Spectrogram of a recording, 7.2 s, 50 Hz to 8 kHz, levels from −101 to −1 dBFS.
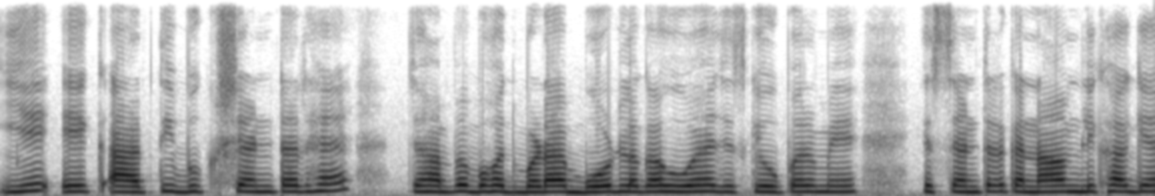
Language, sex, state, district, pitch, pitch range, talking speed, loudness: Hindi, female, Jharkhand, Garhwa, 245 Hz, 235-250 Hz, 200 wpm, -15 LUFS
